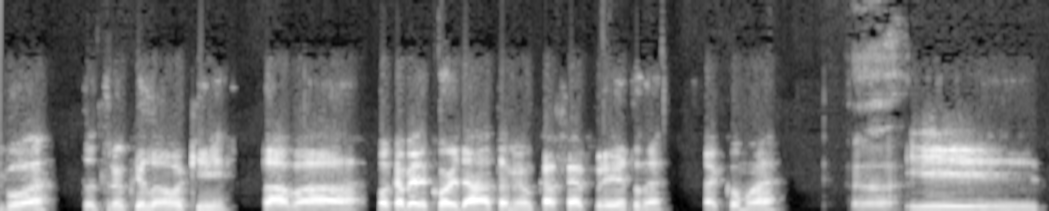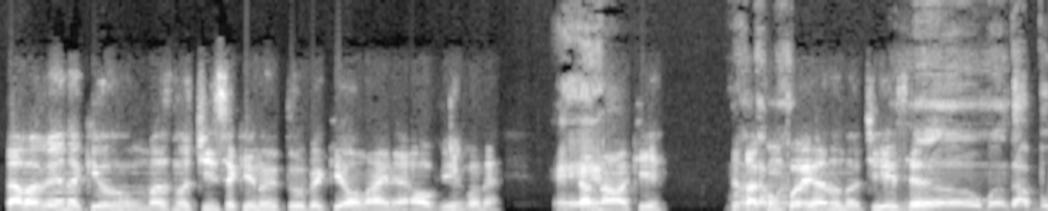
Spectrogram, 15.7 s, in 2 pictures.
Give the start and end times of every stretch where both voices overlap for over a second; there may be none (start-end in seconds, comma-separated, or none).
none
